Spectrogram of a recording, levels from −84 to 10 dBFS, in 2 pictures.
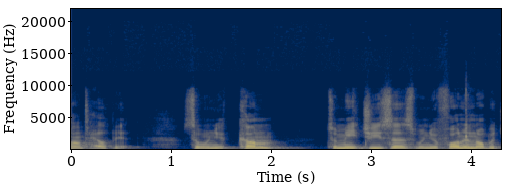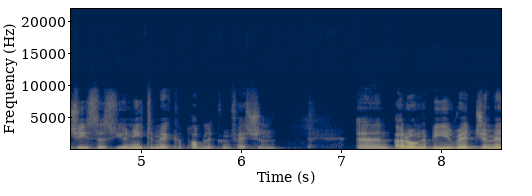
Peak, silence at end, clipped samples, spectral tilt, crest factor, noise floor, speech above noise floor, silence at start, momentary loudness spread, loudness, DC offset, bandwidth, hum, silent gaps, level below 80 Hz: -4 dBFS; 0 s; under 0.1%; -6 dB/octave; 20 dB; -55 dBFS; 31 dB; 0 s; 13 LU; -25 LUFS; under 0.1%; 10 kHz; none; none; -66 dBFS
